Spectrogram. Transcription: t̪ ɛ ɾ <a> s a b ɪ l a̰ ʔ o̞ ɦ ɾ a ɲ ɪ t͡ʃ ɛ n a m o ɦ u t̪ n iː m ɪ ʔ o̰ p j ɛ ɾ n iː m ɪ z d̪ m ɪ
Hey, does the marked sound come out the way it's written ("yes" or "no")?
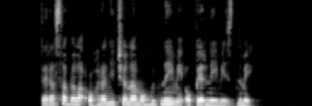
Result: yes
